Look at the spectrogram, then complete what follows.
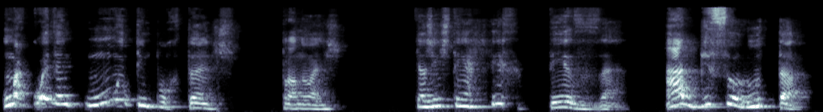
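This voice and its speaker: A Brazilian man speaks in a notably high voice, teaching at a spiritual gathering. He explains in a didactic, semi-improvised way, repeating phrases for emphasis and checking in with short tag questions. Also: darkish tone. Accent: Brazilian Portuguese.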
